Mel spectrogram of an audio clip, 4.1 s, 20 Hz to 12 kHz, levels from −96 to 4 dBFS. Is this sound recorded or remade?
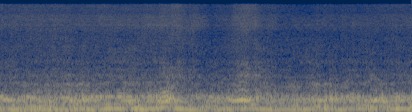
remade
